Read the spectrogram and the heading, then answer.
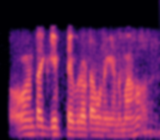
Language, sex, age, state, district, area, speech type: Odia, male, 45-60, Odisha, Nuapada, urban, conversation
